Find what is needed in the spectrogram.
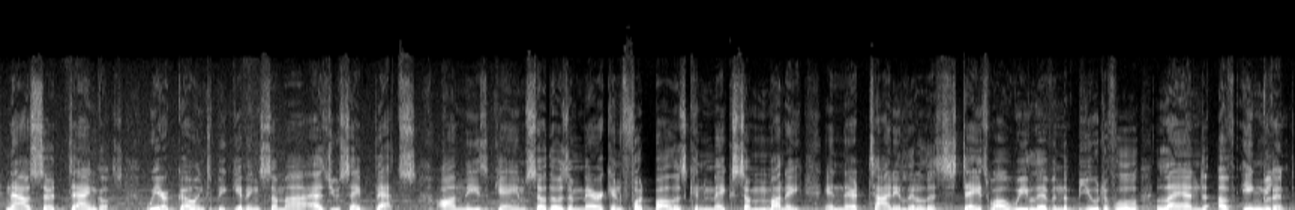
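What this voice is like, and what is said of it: Put-on posh English accent. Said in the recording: “This accent is going nowhere”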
